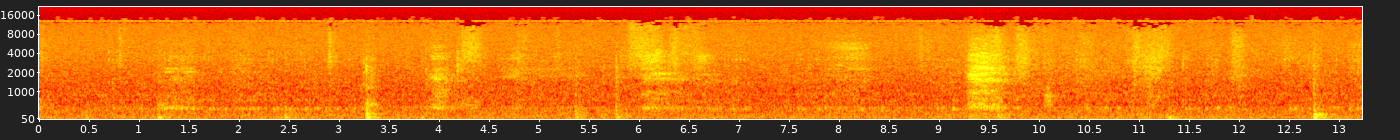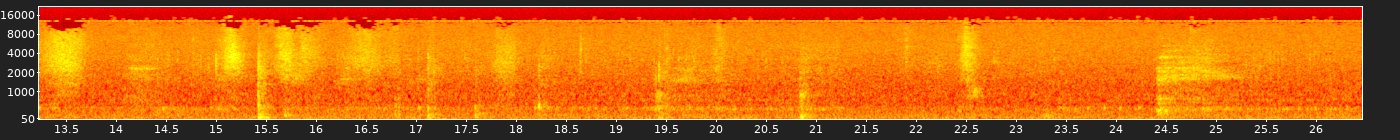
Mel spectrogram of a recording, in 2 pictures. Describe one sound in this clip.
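A young woman breathes out hard close by.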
